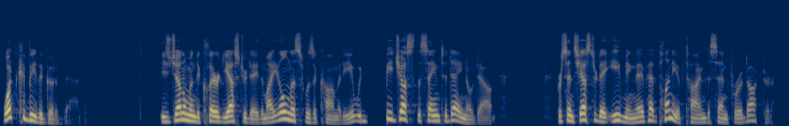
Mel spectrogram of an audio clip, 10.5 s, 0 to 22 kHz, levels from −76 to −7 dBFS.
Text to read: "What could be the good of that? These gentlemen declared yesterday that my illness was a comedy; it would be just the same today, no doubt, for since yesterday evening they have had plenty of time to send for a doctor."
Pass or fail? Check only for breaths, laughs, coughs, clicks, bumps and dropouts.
pass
